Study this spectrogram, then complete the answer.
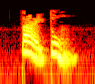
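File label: "带动", Mandarin Chinese; chinese-flashcards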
